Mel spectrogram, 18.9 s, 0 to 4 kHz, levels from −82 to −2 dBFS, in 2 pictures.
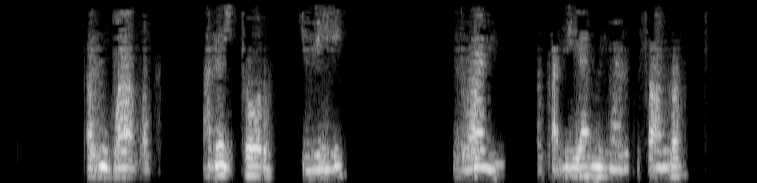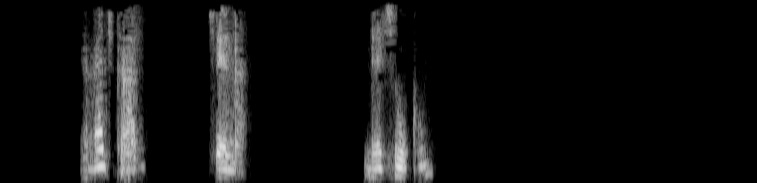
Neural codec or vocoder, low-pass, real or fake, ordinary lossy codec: codec, 44.1 kHz, 0.9 kbps, DAC; 3.6 kHz; fake; MP3, 16 kbps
